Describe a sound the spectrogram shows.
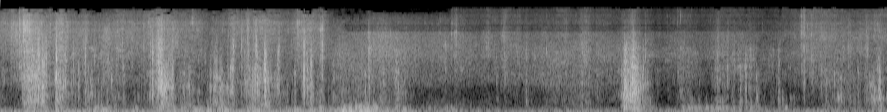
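Wind blows across open ground outdoors.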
